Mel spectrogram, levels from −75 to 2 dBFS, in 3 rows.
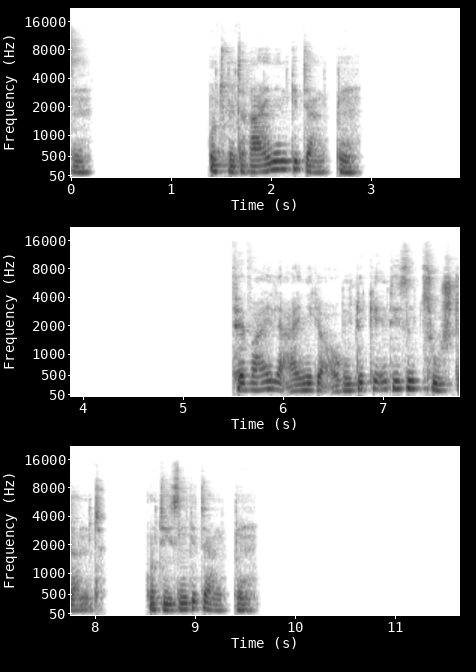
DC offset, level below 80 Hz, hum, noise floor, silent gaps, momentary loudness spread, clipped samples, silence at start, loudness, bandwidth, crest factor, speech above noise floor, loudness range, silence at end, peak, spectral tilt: under 0.1%; -60 dBFS; none; under -90 dBFS; 0.29-1.36 s, 3.00-5.48 s, 8.20-8.50 s; 8 LU; under 0.1%; 0 s; -23 LUFS; 16 kHz; 20 dB; over 67 dB; 6 LU; 2 s; -6 dBFS; -5 dB/octave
